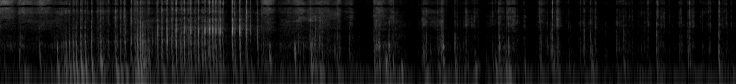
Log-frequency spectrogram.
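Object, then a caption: Soft plastic squeeze tube. Long nails grip and scratch a soft, seemingly full plastic sunscreen squeeze tube with a purple cap. Dense scratching and light crinkling mix with low, muffled squeezing rumbles, loudest in the first half. Irregular quick taps and clicks follow as the sound quiets.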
